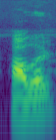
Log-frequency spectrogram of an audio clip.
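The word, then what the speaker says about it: hour: होगा I need an आवर to complete this task देखिए हालांकि एच यहां पे साइलेंट है लेकिन फिर भी एच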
